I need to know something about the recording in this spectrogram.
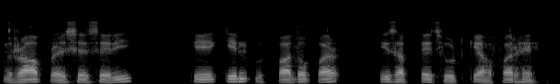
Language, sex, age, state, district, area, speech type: Hindi, male, 45-60, Madhya Pradesh, Betul, rural, read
